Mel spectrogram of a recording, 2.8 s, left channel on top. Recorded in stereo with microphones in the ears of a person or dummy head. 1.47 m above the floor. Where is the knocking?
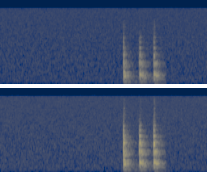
55° right (ahead or behind).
